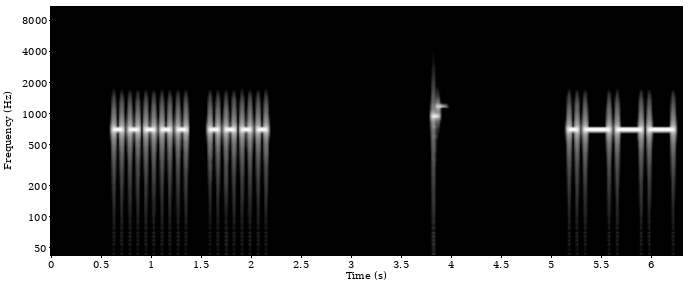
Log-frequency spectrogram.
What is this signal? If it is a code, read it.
Morse code, heard as a keyed tone, about 15 wpm, 700 Hz. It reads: 5 H J
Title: Two Challenging Letter-Number Combinations 15wpm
